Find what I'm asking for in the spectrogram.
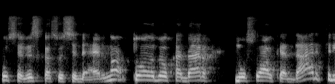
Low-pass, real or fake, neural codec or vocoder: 9.9 kHz; real; none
